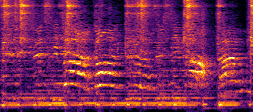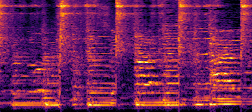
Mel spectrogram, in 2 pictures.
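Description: A song played live: singing voices over a strummed guitar, with tambourine or similar hand percussion.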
